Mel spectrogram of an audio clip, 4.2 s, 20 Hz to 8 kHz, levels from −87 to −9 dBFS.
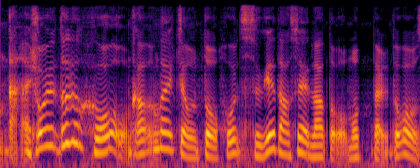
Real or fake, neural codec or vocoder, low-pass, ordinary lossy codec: fake; autoencoder, 22.05 kHz, a latent of 192 numbers a frame, VITS, trained on many speakers; 7.2 kHz; none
